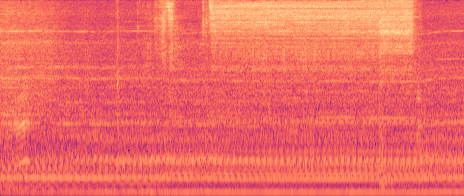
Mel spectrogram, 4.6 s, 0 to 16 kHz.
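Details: 2012 Ford F-550 service utility truck with a crane, PTO engaged while the outriggers are worked: a steady engine drone with a constant hydraulic pump hum layered over it, smooth and even; outriggers working normally.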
